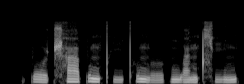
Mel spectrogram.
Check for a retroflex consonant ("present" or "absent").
present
